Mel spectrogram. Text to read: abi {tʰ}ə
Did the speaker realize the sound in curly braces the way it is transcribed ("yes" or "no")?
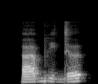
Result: no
